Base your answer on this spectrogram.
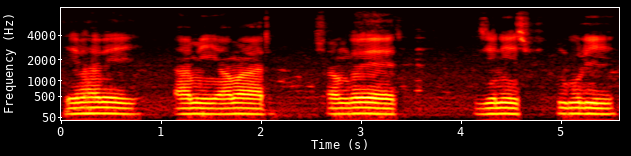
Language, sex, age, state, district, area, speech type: Bengali, male, 45-60, West Bengal, Uttar Dinajpur, urban, spontaneous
